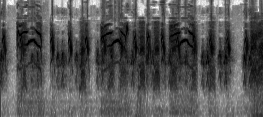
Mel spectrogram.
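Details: Oriental white-eye luring song: short bursts of bright chirping, each with a looping whistled note, separated by brief silences.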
